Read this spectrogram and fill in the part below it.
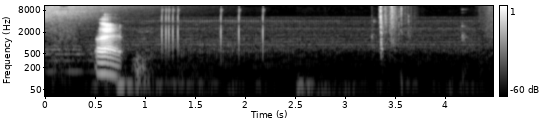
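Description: Short electronic clicks tick as menu items are selected.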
